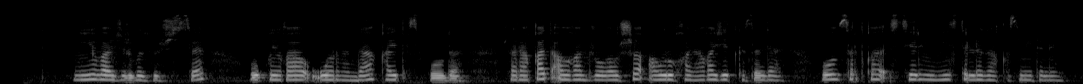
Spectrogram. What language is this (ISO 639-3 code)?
kaz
